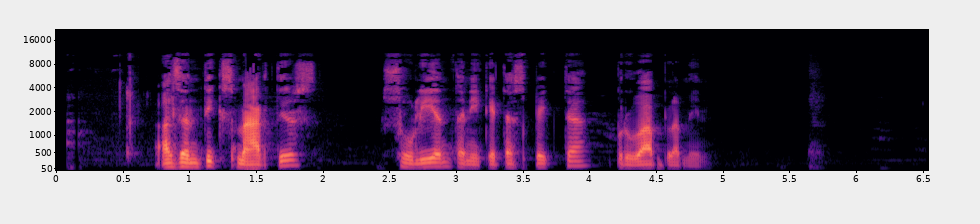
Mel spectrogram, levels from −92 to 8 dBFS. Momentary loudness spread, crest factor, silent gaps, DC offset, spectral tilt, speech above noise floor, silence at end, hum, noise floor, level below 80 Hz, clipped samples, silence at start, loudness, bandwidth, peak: 19 LU; 26 dB; none; under 0.1%; -4.5 dB/octave; 61 dB; 1.7 s; none; -84 dBFS; -60 dBFS; under 0.1%; 0.5 s; -23 LUFS; 11.5 kHz; 0 dBFS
